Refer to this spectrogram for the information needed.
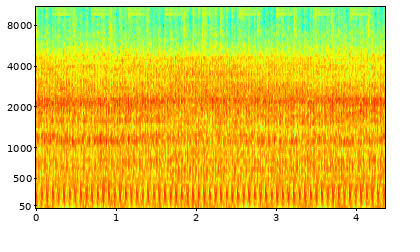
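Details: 5hp single-cylinder diesel engine after tappet (valve clearance) setting: steady thump at about three and a half beats per second, even and unbroken; engine runs smoothly.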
